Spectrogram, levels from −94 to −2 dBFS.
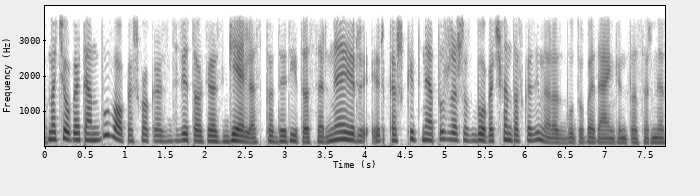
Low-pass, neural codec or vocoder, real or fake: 3.6 kHz; codec, 16 kHz, 2 kbps, FunCodec, trained on LibriTTS, 25 frames a second; fake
